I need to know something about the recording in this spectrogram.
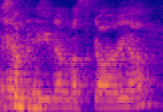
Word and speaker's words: Amanita Muscaria: The Amanita Muscaria.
